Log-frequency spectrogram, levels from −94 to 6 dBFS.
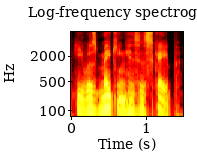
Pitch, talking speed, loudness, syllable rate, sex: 95 Hz, 200 wpm, -18 LUFS, 5.7 syllables/s, male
